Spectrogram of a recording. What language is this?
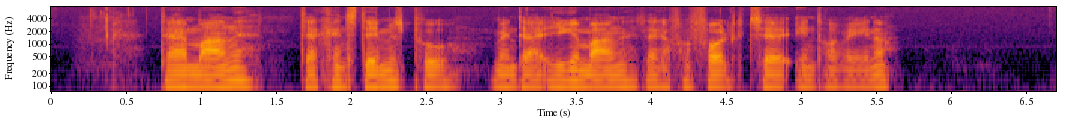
Danish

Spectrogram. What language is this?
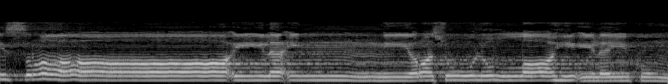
Arabic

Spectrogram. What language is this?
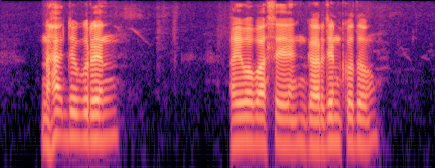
Santali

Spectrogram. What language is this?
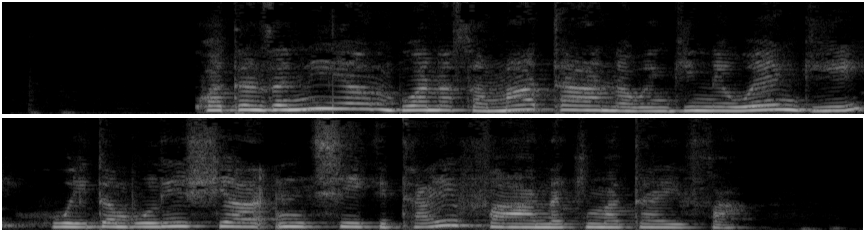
Swahili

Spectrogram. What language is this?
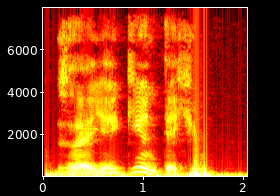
Kabyle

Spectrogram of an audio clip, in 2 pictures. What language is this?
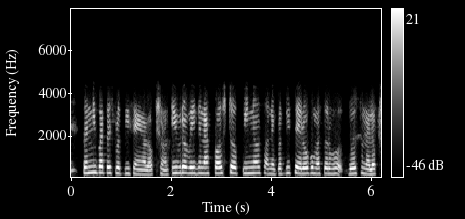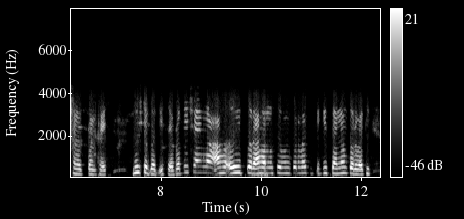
Gujarati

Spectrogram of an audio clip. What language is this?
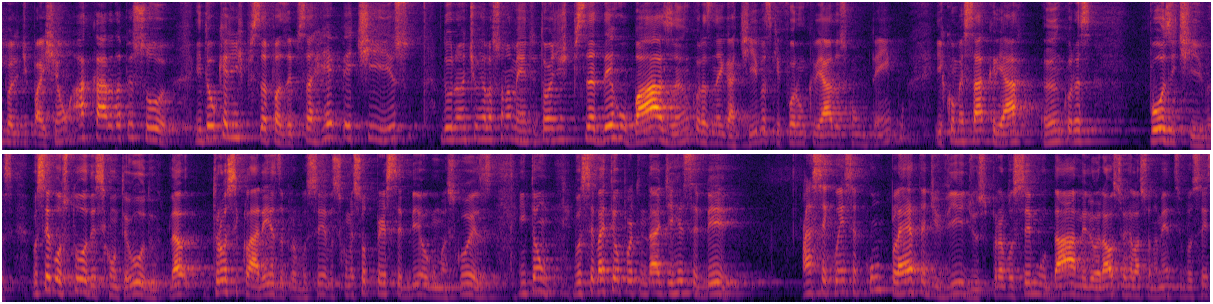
Portuguese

